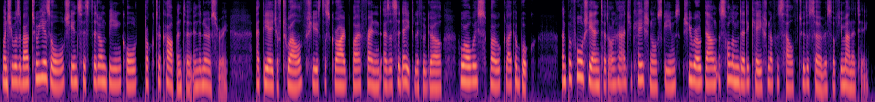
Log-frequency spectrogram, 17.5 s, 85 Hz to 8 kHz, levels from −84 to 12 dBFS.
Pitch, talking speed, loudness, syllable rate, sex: 190 Hz, 205 wpm, -19 LUFS, 6.2 syllables/s, female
